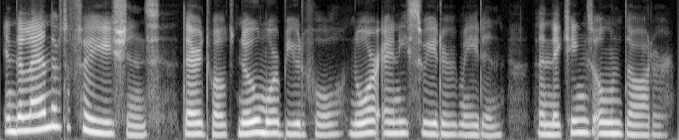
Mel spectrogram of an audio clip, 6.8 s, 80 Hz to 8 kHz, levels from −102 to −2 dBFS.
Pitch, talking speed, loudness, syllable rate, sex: 230 Hz, 175 wpm, -16 LUFS, 4.6 syllables/s, female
